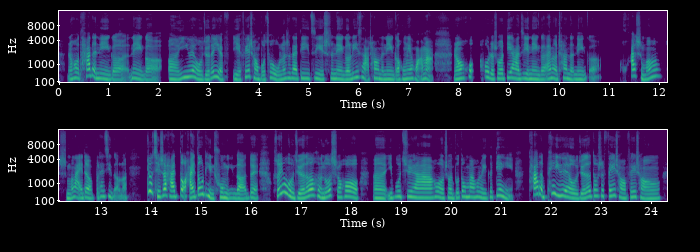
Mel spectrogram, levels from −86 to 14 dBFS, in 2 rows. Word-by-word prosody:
然 205 +2 -5
后 245 -1 -2
它 330 +9 +2
的 325 -4 0
那 215 -4 -2
个 185 -1 -5
那 225 -5 -4
个， 180 -1 -6
嗯， 200 -2 -2
音 270 +4 +1
乐 295 0 +1
我 195 -3 -1
觉 185 0 -4
得 270 - -3
也 275 -11 0 0.2
也 195 -3 -4
非 295 +6 -3
常 220 -7 -2
不 185 0 -5
错， 235 +4 -5
无 190 -2 -3
论 215 +3 -3
是 240 - -4
在 230 -2 +2
第 230 +1 -5
1 220 - -4
季 215 -3 -4
是 220 +3 -7
那 210 -2 -1
个 190 +1 -1
Lisa 265 +4 -3
唱 230 -1 -2
的 195 - -3
那 195 0 -2
个 185 -1 -2
《红 205 0 -4
莲 225 +2 -2
华》 190 - -2
嘛， 220 - 0 0.4
然 205 +2 +2
后 230 +1 +2
或 295 +6 -3
或 280 -1 -2
者 210 - -1
说 225 +1 -1
第 255 +4 -3
2 225 -3 +2
季 220 0 -3
那 205 -2 -1
个 195 0 -3
Emma 220 +1 -1
唱 230 +3 -4
的 195 -3 -3
那 195 -1 -4
个 310 +8 -12 0.3
花 325 0 +1
什 275 -11 -7
么 285 - -3
什 200 - -8
么 215 - -1
来 235 -4 0
着？ 215 -2 +2
不 215 - -12
太 265 +3 -4
记 265 -1 -4
得 - - -8
了。 - - -8 0.4
就 - - +8
其 265 -7 +1
实 320 +4 +8
还 260 -4 +5
都 285 +4 +5
还 230 +3 +6
都 345 +7 +3
挺 295 - +3
出 230 +3 -1
名 205 -2 0
的， 190 -2 +3
对， 200 -1 -2 0.3
所 300 - +1
以 380 - +3
我 270 -9 +5
觉 200 0 +2
得 300 +7 +6
很 275 -8 0
多 260 +7 +2
时 250 -6 -3
候， 235 -4 +3 0.2
嗯， 200 -1 0
一 210 - -3
部 260 +4 -2
剧 255 +1 -1
啊， 220 -1 +4
或 240 0 -1
者 - - +1
说 215 0 -2
一 - - -1
部 215 +2 -4
动 255 +1 0
漫 245 -1 +2
或 250 - -2
者 230 - -1
一 200 - -2
个 240 +4 -6
电 295 +4 0
影， 205 - -6 0.3
它 360 -1 +6
的 325 -5 +3
配 410 -1 0
乐， 275 -5 +3
我 200 -3 +1
觉 195 0 -1
得 260 +2 +1
都 290 +1 -3
是 285 0 -4
非 280 +2 -1
常 220 -8 -1
非 245 +3 -2
常 190 -3 -2
225 Hz, 305 characters per minute, -23 LUFS, 200-265 Hz, 0.4 s, 就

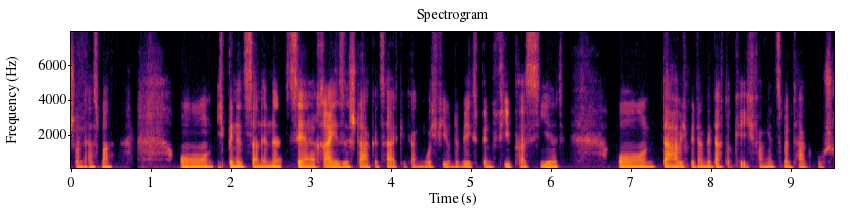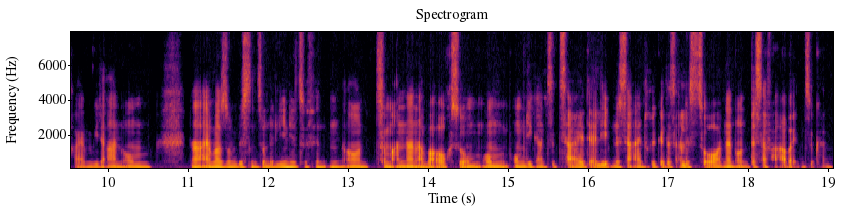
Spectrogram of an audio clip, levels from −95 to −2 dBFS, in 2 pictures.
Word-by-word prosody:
schon 125 - -2
erst 120 -3 -3
mal.“ 65 0 +1 0.8
Und 105 +2 +2
ich 120 - -9
bin 110 0 +5
jetzt 105 -1 +2
dann 105 +2 +3
in 110 - +2
'ne 95 -1 +4
sehr 100 +1 +3
reisestarke 120 +4 +2
Zeit 120 +1 -2
gegangen, 120 -2 -8
wo 105 - -3
ich 100 - -8
viel 120 - -6
unterwegs 110 +1 -4
bin, 110 - -4
viel 110 +1 -2
passiert. 125 +7 -1 0.7
Und 105 0 +2
da 105 0 +5
habe 105 +1 +4
ich 110 - -7
mir - - -1
dann 105 -3 0
gedacht: 100 -2 0
„Okay, - - -8
ich - - -5
fange 105 +1 -4
jetzt 105 - -7
mit 100 0 -1
dem - - -19
Tagebuchschreiben 105 0 -7
wieder 105 +2 -4
an, 105 +1 0
um, 100 -2 -1 0.5
ne, - - +5
einmal 105 0 +5
so 100 0 +1
'n 95 - +1
bisschen 95 +1 -1
so 110 - -3
'ne 95 -1 0
Linie 120 +9 +3
zu 130 - -7
finden 125 -1 -3
und 105 -4 +1
zum 105 +2 0
anderen 95 -1 +3
aber - - +3
auch - - +1
so, - - +2
um 95 +6 0
um 95 -2 +1
um 95 -3 +1
die 95 +1 0
ganze 95 +4 -5
Zeit, 90 +1 +1
Erlebnisse, 95 +2 +1
Eindrücke, 100 +1 -3
das 105 -2 -4
alles 95 +1 0
zu - - -1
ordnen 100 0 +3
und 95 -2 -3
besser - - -1
verarbeiten 110 - -3
zu - - -8
können.“ 110 -2 -13
105 Hz, 225 wpm, -27 LUFS, 100-115 Hz, 0.8 s, bin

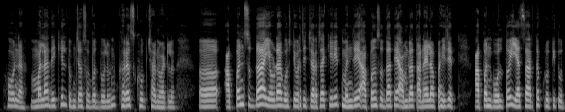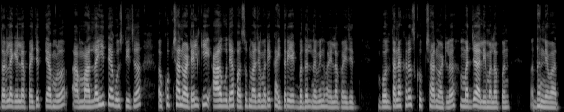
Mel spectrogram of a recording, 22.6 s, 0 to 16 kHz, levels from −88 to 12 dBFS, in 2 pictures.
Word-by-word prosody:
हो 215 -1 -2
ना, 185 -5 -2 0.2
मला 195 +5 +1
देखील 220 +5 -3
तुमच्यासोबत 195 -1 -4
बोलून 185 +5 -4
खरंच 220 0 0
खूप 205 -3 -6
छान 185 -3 -3
वाटलं. 170 0 -4 0.5
अ, - - -5 0.5
आपणसुद्धा 240 +5 +4
एवढ्या 225 -2 +4
गोष्टीवरची 210 +1 -2
चर्चा 190 +3 +1
केलीत, 245 +2 -1
म्हणजे 195 +2 +2
आपणसुद्धा 215 +1 +1
ते 230 - +2
अमलात 205 0 +2
आणायला 195 +2 +3
पाहिजेत, 205 +1 0 0.4
आपण 205 +3 +3
बोलतोय, 190 +6 0
याचा 195 +1 +4
अर्थ 195 +3 0
कृतीत 205 -1 -5
उतरल्या 185 +2 0
गेल्या 180 0 0
पाहिजेत, 180 +5 -1
त्यामुळं 190 - -1
मलाही 185 +7 +3
त्या 260 -3 +3
गोष्टीचं 205 0 -2 0.4
अ, 205 - 0
खूप 260 0 -4
छान 240 -4 +4
वाटेल, 200 +2 +3
की 255 -1 0
आज, 200 0 +6
उद्यापासून 205 -1 0
माझ्यामध्ये 190 +2 -1
काहीतरी 190 +3 -1
एक 180 -2 -5
बदल 185 +1 -1
नवीन 180 +2 -2
व्हायला 175 -2 -2
पाहिजेत, 165 0 -3 0.5
बोलताना 185 +3 +1
खरंच 245 0 -1
खूप 210 -2 -6
छान 190 -3 0
वाटलं. 170 +3 -1
मज्जा 195 +1 +3
आली 175 -2 +2
मला 170 -1 0
पण. 170 0 -4 0.6
धन्यवाद. 175 -6 +1
195 Hz, 155 wpm, -24 LUFS, 185-215 Hz, 0.6 s, आज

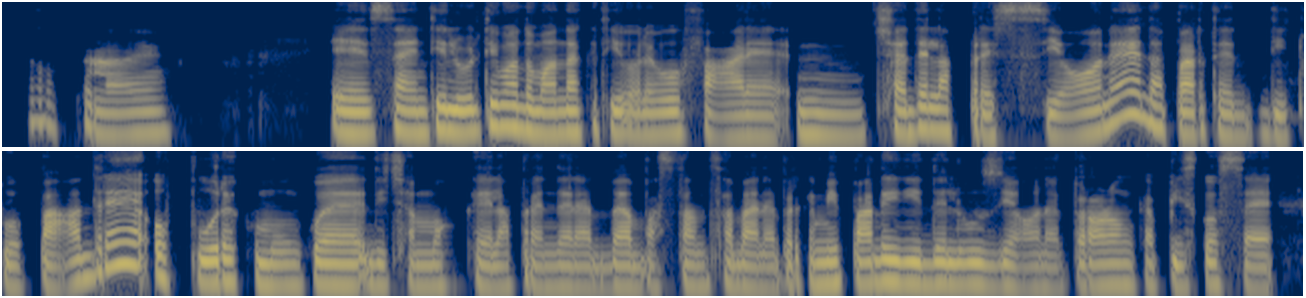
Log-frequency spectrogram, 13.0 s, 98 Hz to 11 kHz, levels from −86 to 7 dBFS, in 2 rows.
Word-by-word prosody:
Okay, 160 -7 -4 0.8
e 155 -1 +3
senti, 160 +1 +1
l'ultima 170 +4 +4
domanda 165 -2 +4
che - - -10
ti 160 - -1
volevo 155 0 0
fare: 140 -2 -2
mhmm, 145 -2 -3
c'è 160 - 0
della 170 +1 +2
pressione 155 - 0
da 200 -8 +1
parte 155 -3 0
di 150 -3 -6
tuo 135 -2 -5
padre, 225 - +3
oppure, 160 -3 +2
comunque, 145 0 +1
diciamo 140 -1 -4
che 140 - -3
la 130 - -3
prenderebbe 130 0 -3
abbastanza 140 +2 -3
bene? 130 -2 0
Perché - - -5
mi 150 +1 +3
parli 155 +1 +4
di 150 -1 +3
delusione, 140 -3 -1
però 140 +1 0
non 145 0 0
capisco 140 +1 -4
se, 130 -2 -2
150 Hz, 160 wpm, -24 LUFS, 140-160 Hz, 0.8 s, l'ultima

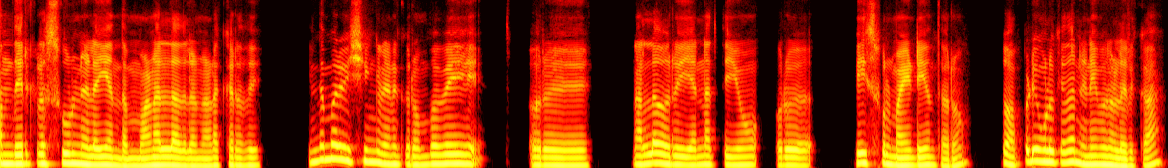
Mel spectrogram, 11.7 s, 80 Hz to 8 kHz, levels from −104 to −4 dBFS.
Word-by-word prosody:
அங்க 160 -1 +4
இருக்குற 160 0 -1
சூழ்நிலை, 160 -4 +4
அந்த 130 -2 0 0.2
மணல், 140 +2 +3
அதுல 125 -1 0
நடக்குறது. 135 0 -2 0.6
இந்த 210 +4 0
மாரி 240 -1 +2
விஷயங்கள் 195 -5 0
எனக்கு 150 0 -2
ரொம்பவே 155 +3 +2 0.8
ஒரு 135 -1 0 0.9
நல்ல 155 +3 +1
ஒரு 150 -1 0 0.2
எண்ணத்தையும், 145 -1 -2 0.3
ஒரு 135 0 0 0.6
ஃபீஸ்ஃபுல் 170 -2 0
மைண்டயும் 135 +1 +1
தரும். 125 +7 -3 0.3
சோ, - - -6
அப்பிடி 195 +8 -1
உங்களுக்கு 190 -2 +2
ஏதாவது 190 -4 +2
நினைவுகள் 145 -4 +3
இருக்கா? 130 +3 -4
150 Hz, 135 wpm, -23 LUFS, 135-165 Hz, 0.9 s, அங்க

